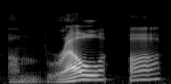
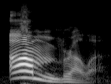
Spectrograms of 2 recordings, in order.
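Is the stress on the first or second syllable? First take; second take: second; first. First: The stress is on the second syllable. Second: The stress is on the first syllable. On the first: This is how the speaker says it. "In my world, it's" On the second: This is how people in the local area say it. "Around here it's umbrella"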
